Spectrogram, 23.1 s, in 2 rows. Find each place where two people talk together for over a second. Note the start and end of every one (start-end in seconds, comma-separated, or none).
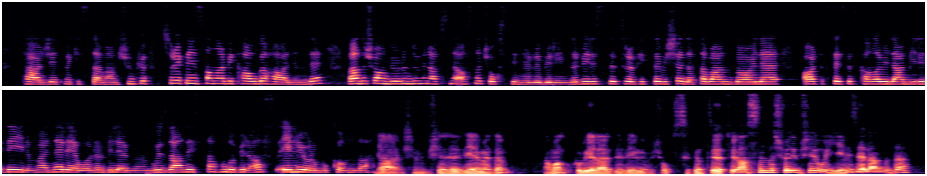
none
